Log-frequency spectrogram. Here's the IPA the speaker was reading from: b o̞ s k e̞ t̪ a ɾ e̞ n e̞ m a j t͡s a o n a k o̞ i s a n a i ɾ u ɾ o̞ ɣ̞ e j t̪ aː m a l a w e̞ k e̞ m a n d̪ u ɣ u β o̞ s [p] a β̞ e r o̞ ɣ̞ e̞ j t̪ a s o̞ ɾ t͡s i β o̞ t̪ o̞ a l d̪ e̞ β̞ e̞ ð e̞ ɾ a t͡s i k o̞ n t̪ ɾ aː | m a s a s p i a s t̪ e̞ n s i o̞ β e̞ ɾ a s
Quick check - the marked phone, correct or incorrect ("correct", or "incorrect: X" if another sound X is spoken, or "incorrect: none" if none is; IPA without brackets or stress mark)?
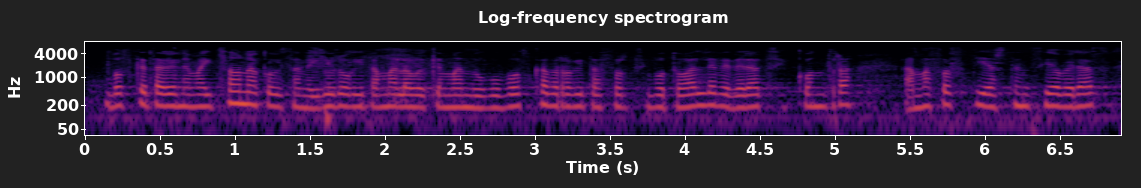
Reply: incorrect: k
